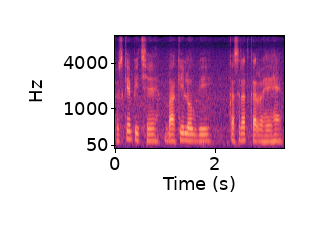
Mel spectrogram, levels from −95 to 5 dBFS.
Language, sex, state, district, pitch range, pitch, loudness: Hindi, male, Arunachal Pradesh, Lower Dibang Valley, 125-135 Hz, 130 Hz, -19 LUFS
